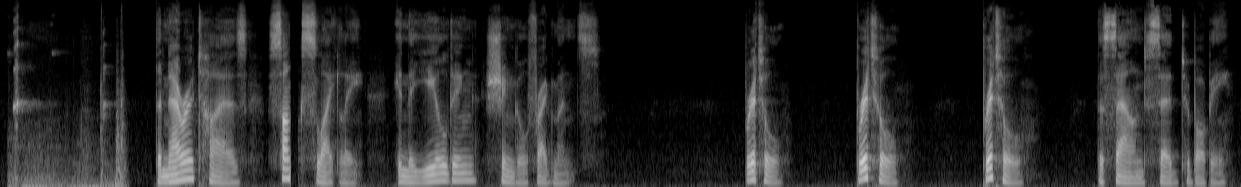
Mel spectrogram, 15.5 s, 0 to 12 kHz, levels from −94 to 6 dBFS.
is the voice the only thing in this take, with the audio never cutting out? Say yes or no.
no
